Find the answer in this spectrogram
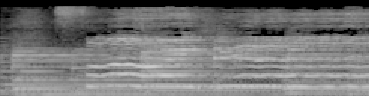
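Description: A woman singing a Christian wedding song, holding long notes, with keyboard accompaniment under her.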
